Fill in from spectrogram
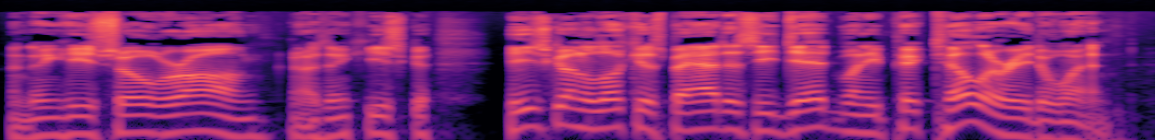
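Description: A man's voice: mid-range voice, moderate pace, dry recording. Folksy male talk radio host, dry studio sound. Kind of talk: conversational political talk radio. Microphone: close studio microphone.

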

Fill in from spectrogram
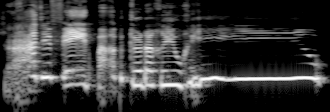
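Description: A man's voice: on the high side, very animated, creaky, voice pushed up. A man doing a sly, cackling old man. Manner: cackling, teasing. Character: sly, sinister old man with hedge clippers.

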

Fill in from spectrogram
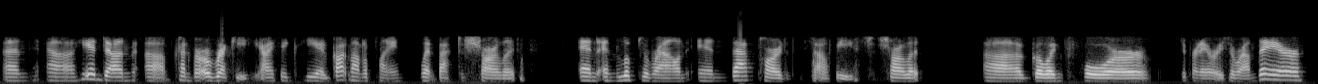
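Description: A woman's voice: low voice, normal speed, dry recording. Woman talking over a tinny phone line. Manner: talkative, with frequent restarts and fillers. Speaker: film producer, interview guest. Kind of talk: casual interview recollection.

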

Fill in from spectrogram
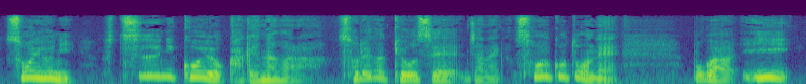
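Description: Older man, radio host, gravelly husky voice, lively swooping pitch, fast emphatic delivery, dry studio sound. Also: dry recording. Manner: emphatic, talks in bursts with many tag particles. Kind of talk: radio talk commentary.

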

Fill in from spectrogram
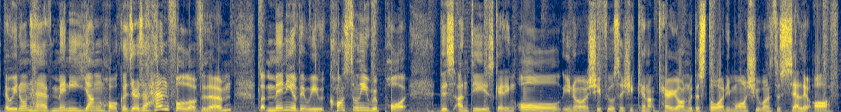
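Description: A man's voice: a little high, brisk, a little mellow. A man with a Singaporean accent hosting a show, interviewing guests with casual banter. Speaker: show host.

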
